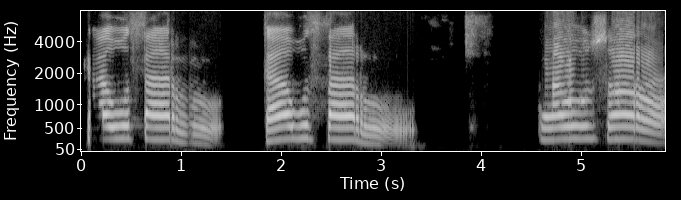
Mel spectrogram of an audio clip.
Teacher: jadi sekali getarannya sekali kemudian ngalir suaranya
